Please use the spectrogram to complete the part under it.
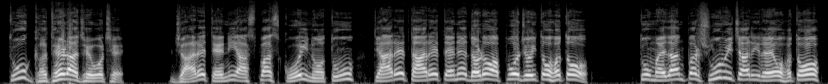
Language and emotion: Gujarati, angry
